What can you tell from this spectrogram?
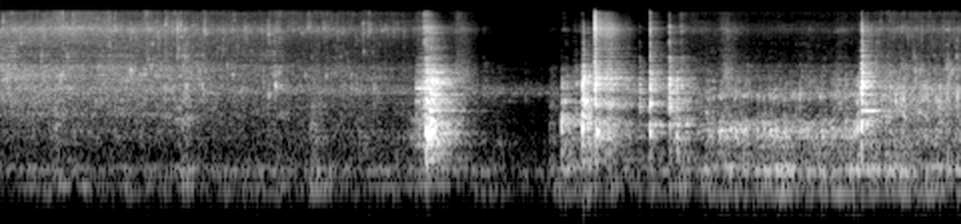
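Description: Water poured into a hot wok of frying pork curry, hissing and bubbling as it comes to the boil, with sharp clanks of metal against the pan about four seconds in and again from about six seconds on.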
